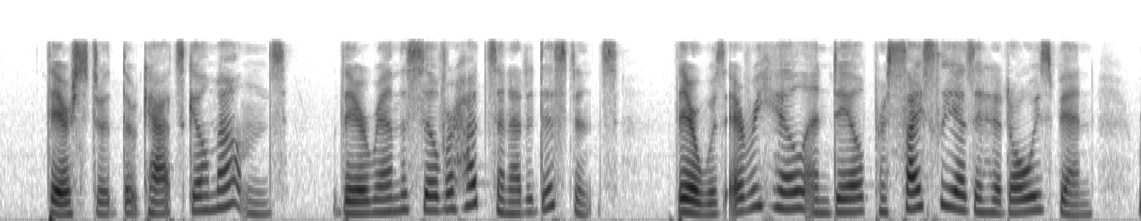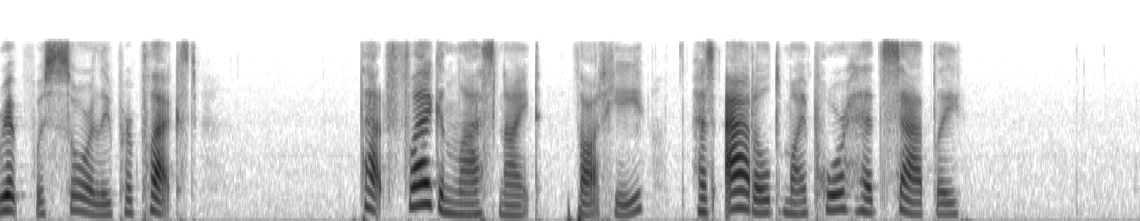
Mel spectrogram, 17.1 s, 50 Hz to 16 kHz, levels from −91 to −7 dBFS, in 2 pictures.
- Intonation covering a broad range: No, average, 4.8 semitones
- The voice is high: Yes, high, 215 Hz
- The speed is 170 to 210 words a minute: No, average, 145 wpm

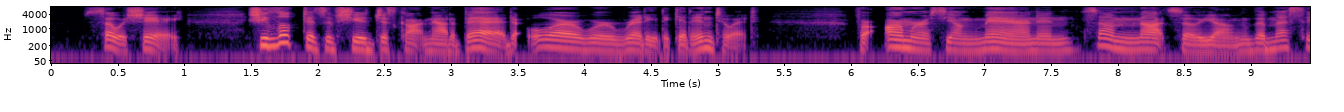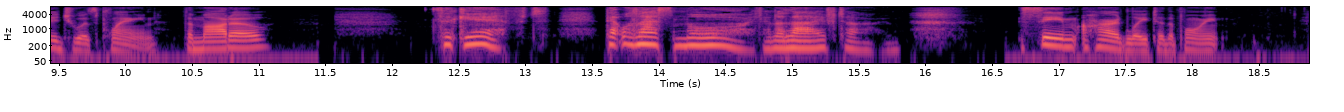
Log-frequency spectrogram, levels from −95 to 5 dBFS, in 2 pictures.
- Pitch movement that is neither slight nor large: No, wide, 6.0 semitones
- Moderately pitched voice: Yes, medium, 155 Hz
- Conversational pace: Yes, average, 160 wpm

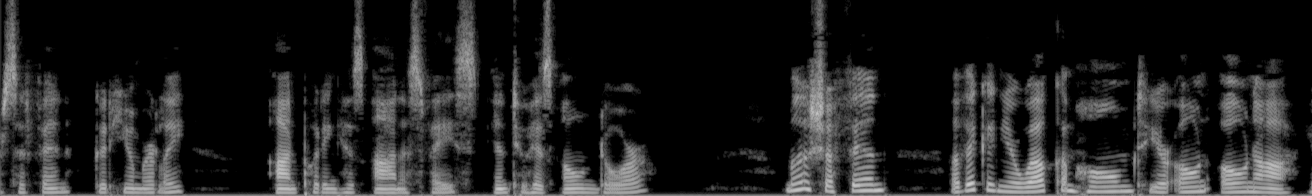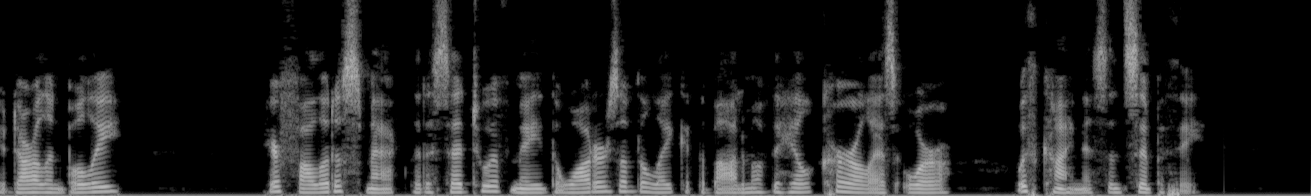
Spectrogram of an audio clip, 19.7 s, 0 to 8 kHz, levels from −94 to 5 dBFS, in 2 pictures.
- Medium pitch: Yes, medium, 170 Hz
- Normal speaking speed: Yes, average, 170 wpm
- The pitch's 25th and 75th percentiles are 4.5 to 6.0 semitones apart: No, average, 3.8 semitones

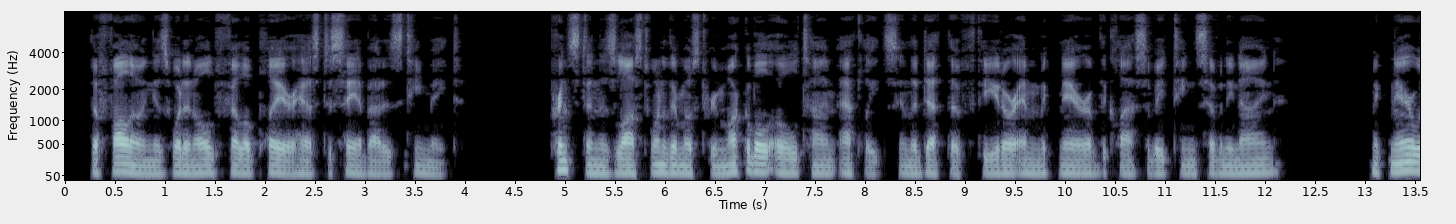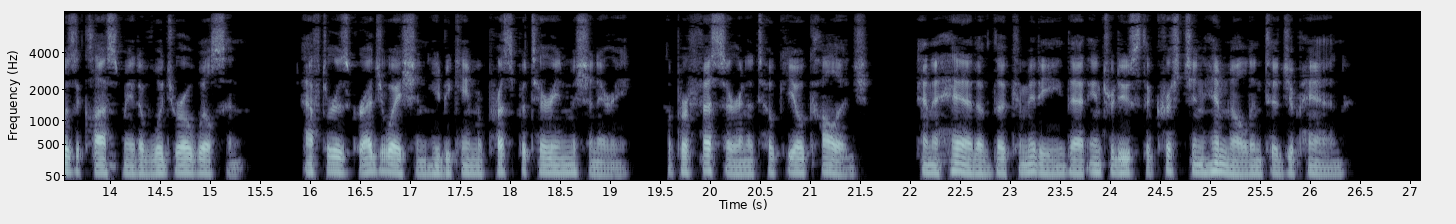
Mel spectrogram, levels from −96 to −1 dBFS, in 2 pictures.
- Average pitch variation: No, narrow, 1.9 semitones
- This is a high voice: No, very low, 85 Hz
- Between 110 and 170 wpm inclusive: Yes, average, 160 wpm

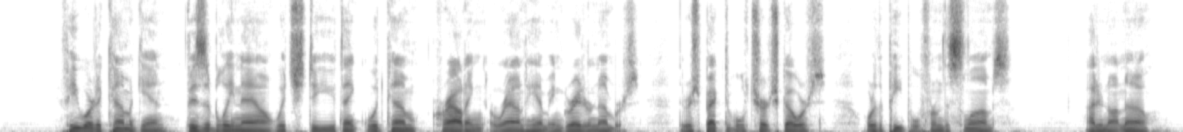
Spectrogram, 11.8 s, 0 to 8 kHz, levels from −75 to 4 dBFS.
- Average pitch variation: No, narrow, 2.2 semitones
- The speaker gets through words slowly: No, average, 170 wpm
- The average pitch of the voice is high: No, low, 110 Hz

